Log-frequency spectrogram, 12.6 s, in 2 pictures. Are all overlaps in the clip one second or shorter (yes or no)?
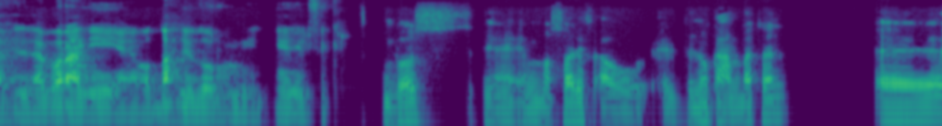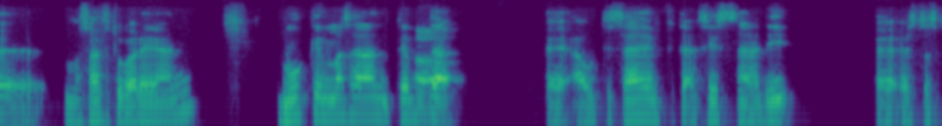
yes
